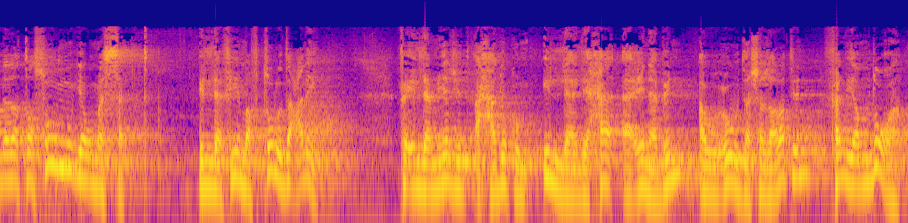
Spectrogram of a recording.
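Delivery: plain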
